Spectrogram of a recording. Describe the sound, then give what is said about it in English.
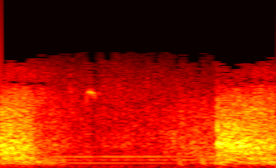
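Pistol shots at a pistol range: two heavy booming reports, one at the very start and another near the end, separated by a quiet stretch. “They meet in such places as the athletic field, the running track, or, as in the case of Bennett Green and Will Dudley, the pistol range.”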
